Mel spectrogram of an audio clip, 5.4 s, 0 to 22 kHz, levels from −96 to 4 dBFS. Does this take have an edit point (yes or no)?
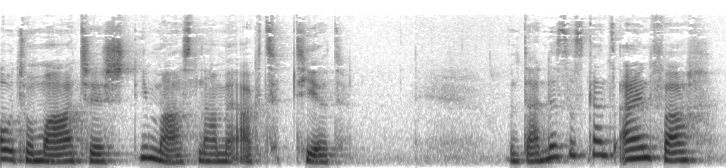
no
